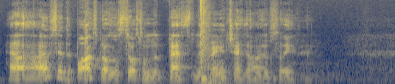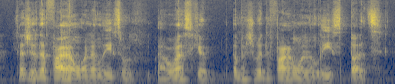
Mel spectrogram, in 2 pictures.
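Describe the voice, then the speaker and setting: A man's voice: lowish voice, lively intonation, fast, a little hiss or hum. A young man hosting a casual game ranking video, rambling with many restarts, his voice a little off from allergies. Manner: rambling, with frequent restarts and fillers. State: voice a bit off from allergies. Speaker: video game reviewer, channel host.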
